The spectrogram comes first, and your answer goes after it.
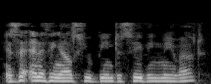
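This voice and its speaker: An actor playing a stern, brooding police detective in a radio crime drama, questioning in a measured way. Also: male voice, a little high, steady tone, mellow, muffled recording, a little hiss or hum, close to an everyday voice. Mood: stern, pressing. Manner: measured, interrogating. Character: probing, brooding male senior police detective, stern and authoritative.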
